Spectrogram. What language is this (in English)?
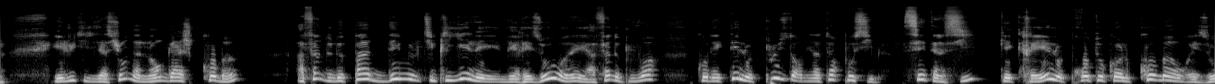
French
